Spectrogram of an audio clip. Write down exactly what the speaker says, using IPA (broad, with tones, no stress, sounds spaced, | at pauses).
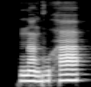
n ã˨ ɡ u˨ h a˧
